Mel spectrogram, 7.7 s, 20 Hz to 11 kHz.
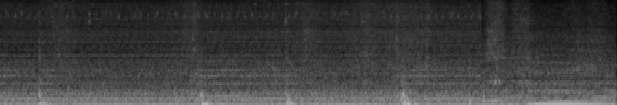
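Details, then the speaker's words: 2007 Ford Fiesta 1.25, five-door, at idle, clutch pedal pressed and released; owner reports high bite, squeaky and slipping clutch: steady idle with faint, even hum that changes as clutch is worked; slightly noisy throw-out bearing. "So if I start it up, listen, clutch in, clutch out. It's got a slight humming on the throw out bearing."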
